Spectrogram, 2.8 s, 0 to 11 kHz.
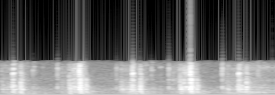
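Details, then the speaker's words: Denon commercial-grade CD player/cassette recorder (Japan, December 2001) after belt refit and an epoxied homemade pin holding a gear: irregular whirring motor bursts with clicks about once a second, tray hanging up mid-travel; gear suspected to have slipped out of place. "So let's go put it back in the CD player and see what happens. And now something's hanging the tray up."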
